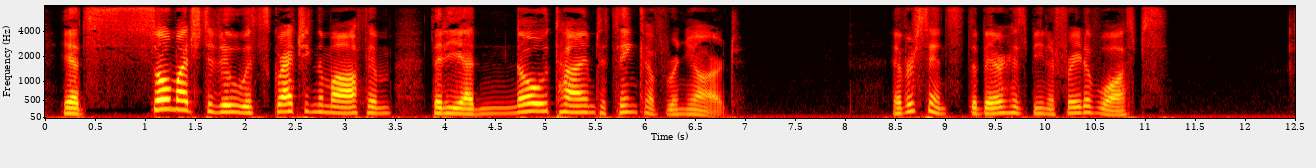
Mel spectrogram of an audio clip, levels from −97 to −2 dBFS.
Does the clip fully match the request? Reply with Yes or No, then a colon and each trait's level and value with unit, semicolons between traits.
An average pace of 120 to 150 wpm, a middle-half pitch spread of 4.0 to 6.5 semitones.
Yes: average, 140 wpm; average, 4.5 semitones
